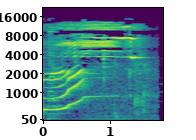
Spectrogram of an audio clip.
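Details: Bernese Mountain Dog giving a scream yawn: a loud, drawn-out, rising whine that climbs steadily in pitch over about half a second, then trails off into a breathy fade.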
